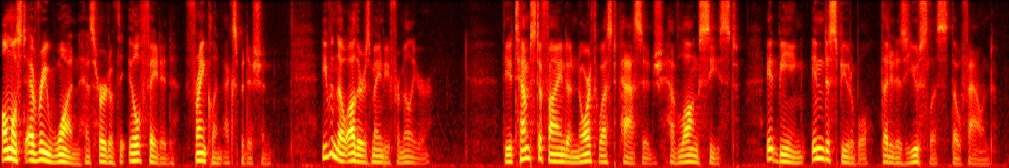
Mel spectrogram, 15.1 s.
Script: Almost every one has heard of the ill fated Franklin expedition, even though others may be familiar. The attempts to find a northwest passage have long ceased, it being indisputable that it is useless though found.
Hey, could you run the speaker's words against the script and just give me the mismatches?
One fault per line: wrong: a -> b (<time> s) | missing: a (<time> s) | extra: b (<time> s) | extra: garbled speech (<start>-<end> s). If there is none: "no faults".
no faults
